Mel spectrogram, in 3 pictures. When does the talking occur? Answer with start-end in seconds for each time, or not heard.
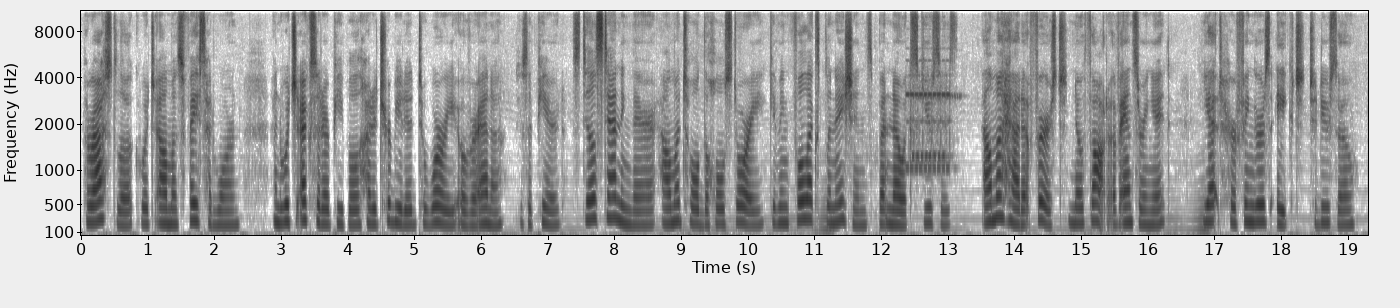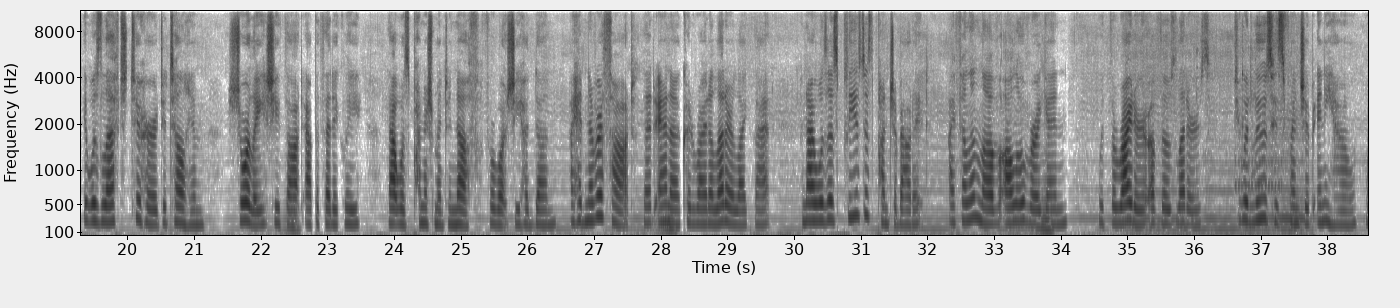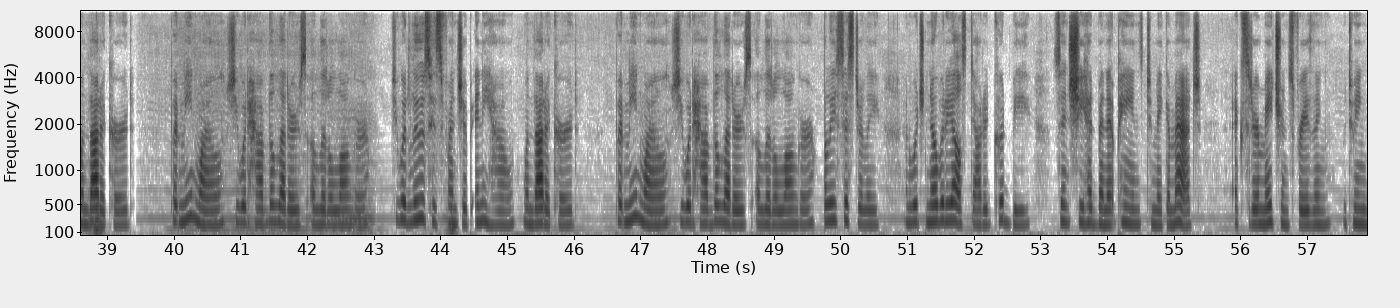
0.0-57.8.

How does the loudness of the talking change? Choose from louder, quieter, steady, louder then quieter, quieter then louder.
steady.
